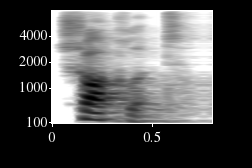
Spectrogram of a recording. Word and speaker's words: chocolate: this at the store make sure that there are only two syllables Chuck and let chocolate and remember there is no late in chocolate speaking of chocolate how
